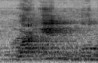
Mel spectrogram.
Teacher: Jelas, nun mati jumpa dengan ha, izhar halki.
